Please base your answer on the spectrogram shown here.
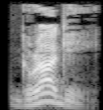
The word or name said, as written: groggy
